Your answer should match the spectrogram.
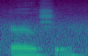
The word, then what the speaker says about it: Asher: so that would be asr would be alex shin resh and they pronounce it as asher the father of the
